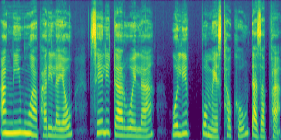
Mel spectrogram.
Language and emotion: Bodo, neutral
